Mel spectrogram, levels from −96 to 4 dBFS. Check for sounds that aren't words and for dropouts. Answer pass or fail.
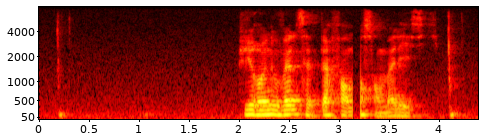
fail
